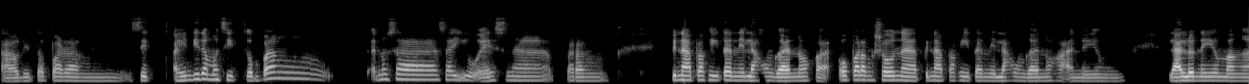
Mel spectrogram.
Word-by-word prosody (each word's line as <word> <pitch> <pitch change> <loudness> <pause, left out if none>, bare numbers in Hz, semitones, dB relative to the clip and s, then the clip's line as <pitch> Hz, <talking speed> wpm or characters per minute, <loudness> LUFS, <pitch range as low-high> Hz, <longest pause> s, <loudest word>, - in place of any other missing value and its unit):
tawag 155 +2 -3
dito, - - -6
parang 180 -2 -3 0.5
sit 185 - -4 0.2
ay, 185 +2 -1
hindi 225 - -3
naman 230 -2 +1
sitcom, 195 -2 -4
parang 285 +5 +2 0.9
ano 235 - -4
sa 225 -2 +2
sa 220 -1 -5
US, 190 -2 -4
na 190 0 -5 0.2
parang 175 0 -6 0.6
pinapakita 205 -1 +4
nila 185 -1 +1
kung 185 -1 -6
gaano 175 +2 +5
ka - - -3
o 200 - +3
parang 210 -1 +3
show, 200 0 +3
na 185 -2 +3
pinapakita 180 -1 -2
nila 170 0 -2
kung 175 -1 -8
gaano 165 +1 -2
kaano 160 -2 -5
yung, 155 0 -8 0.6
lalo 175 +2 +9
na 180 -1 0
yung 180 -1 -1
mga 170 0 0
185 Hz, 165 wpm, -23 LUFS, 175-200 Hz, 0.9 s, lalo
